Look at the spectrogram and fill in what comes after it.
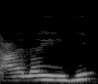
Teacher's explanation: یہاں پہ میم کو ظاہر کریں گے، علیہم یعنی لمبا نہیں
